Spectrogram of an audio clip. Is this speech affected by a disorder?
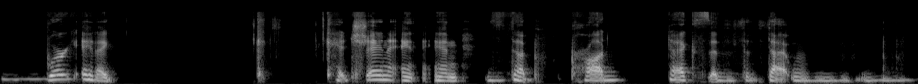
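Yes: stuttering; stutter since childhood, more severe when younger, quiet child avoiding speaking, NSA workshop in Fort Lauderdale; still stutters, no problems communicating at work, growing confidence; more comfortable the more people spoken to, sound repetitions; here repeated sounds, blocks.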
